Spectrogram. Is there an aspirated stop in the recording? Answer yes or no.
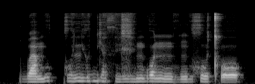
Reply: no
